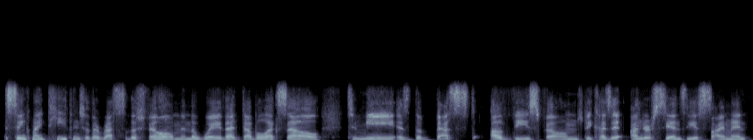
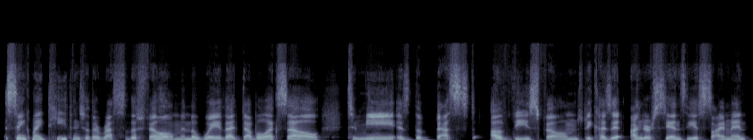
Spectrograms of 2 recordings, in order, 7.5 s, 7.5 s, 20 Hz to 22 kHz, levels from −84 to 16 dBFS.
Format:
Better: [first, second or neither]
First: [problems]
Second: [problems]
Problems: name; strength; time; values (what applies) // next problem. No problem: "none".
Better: second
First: garbled, watery; badly; nothing above 8 kHz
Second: garbled, watery; slightly; nothing above 15 kHz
